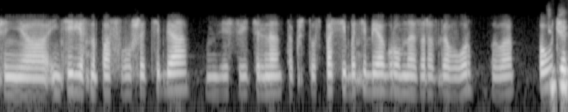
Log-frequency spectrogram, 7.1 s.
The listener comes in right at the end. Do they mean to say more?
Yes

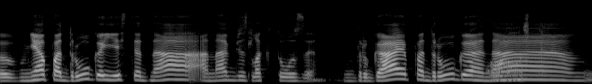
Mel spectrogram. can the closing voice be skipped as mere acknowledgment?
Yes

